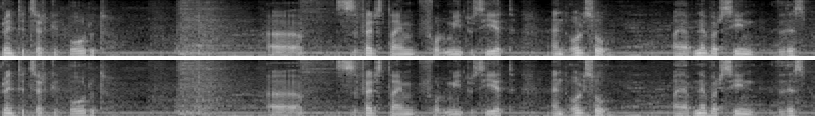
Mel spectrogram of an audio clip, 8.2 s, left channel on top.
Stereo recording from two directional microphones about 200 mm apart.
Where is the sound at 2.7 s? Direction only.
15° left (ahead or behind).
